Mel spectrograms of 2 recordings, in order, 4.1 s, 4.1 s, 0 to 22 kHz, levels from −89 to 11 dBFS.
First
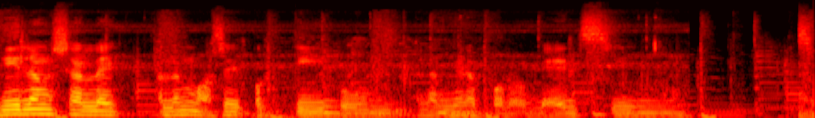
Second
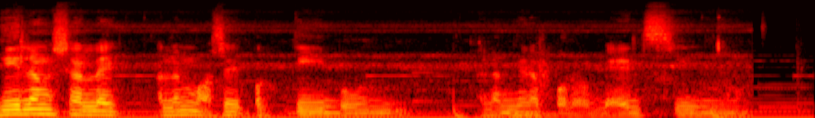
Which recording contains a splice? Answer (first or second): first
